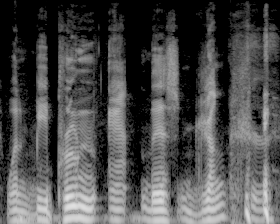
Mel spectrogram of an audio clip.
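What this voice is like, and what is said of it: George H. W. Bush impression. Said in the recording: “impersonating Bush ... explain how you do a George Herbert Walker Bush impersonation ... start out with Mr. Rogers ... add a little John Wayne ... You got George Herbert Walker Bush”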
